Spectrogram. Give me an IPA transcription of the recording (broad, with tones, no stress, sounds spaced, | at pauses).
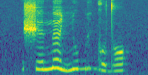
ʃ e˧ n ɛ˦˨ ɲ u˦ b i˦ ɡ o˨ d ɔ˧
